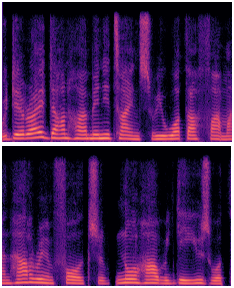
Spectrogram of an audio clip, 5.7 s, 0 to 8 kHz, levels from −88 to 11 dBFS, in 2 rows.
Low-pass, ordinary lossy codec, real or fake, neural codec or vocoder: 7.2 kHz; none; fake; codec, 16 kHz in and 24 kHz out, 0.6 kbps, FocalCodec, streaming, 2048 codes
